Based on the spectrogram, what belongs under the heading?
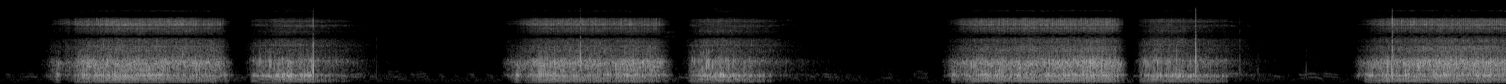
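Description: Very loud, harsh rattling snores in paired bursts on each breath, about 15 breaths a minute, separated by quiet pauses.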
